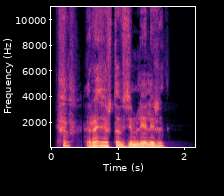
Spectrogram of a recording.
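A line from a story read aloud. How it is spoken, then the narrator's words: Scornful snort. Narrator (Russian): фыркнул Эйнор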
